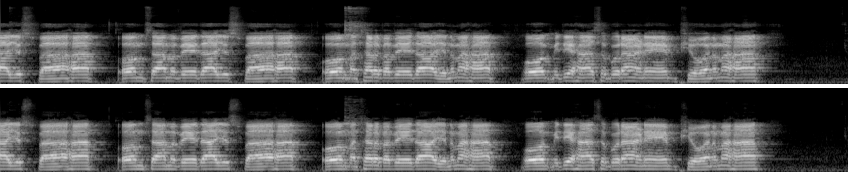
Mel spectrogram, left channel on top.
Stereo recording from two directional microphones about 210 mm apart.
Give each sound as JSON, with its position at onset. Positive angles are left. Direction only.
{"t": 0.0, "sound": "mantra", "side_deg": -15}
